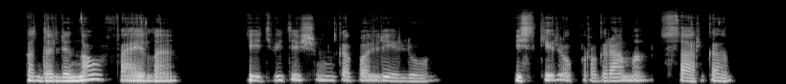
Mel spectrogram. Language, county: Lithuanian, Klaipėda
